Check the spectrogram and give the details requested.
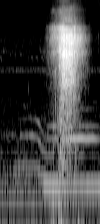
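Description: A brief voiced intake rises into a sudden hissing burst of air, a single sneeze, with faint background hum.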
